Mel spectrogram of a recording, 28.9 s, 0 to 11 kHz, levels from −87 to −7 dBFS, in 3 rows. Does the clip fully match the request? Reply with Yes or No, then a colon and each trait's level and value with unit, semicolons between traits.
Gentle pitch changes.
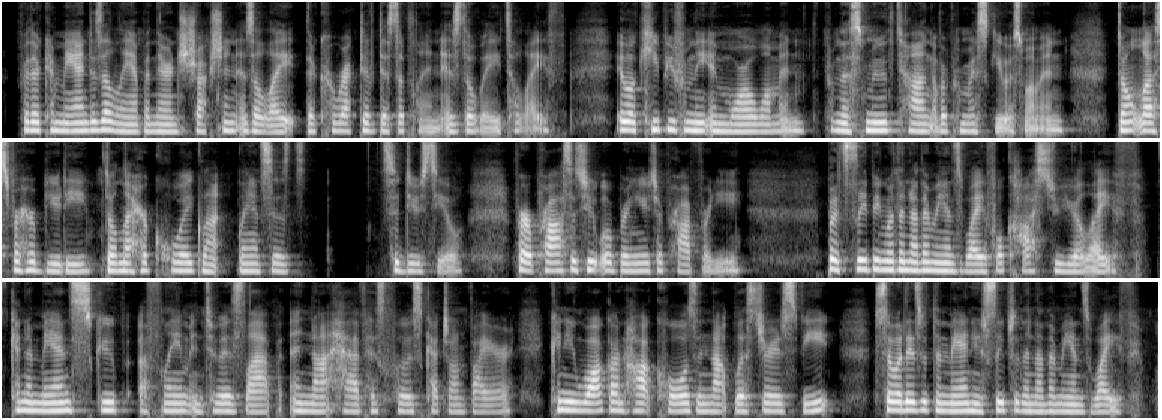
Yes: narrow, 1.9 semitones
